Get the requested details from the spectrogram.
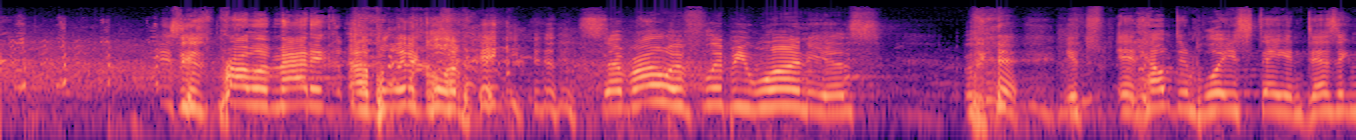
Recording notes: Face 2 Face. LIVE from beautiful San Jose.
